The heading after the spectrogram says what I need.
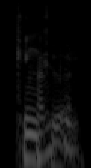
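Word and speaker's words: Cancún: Cancun. Cancun. That's how the locals say it.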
